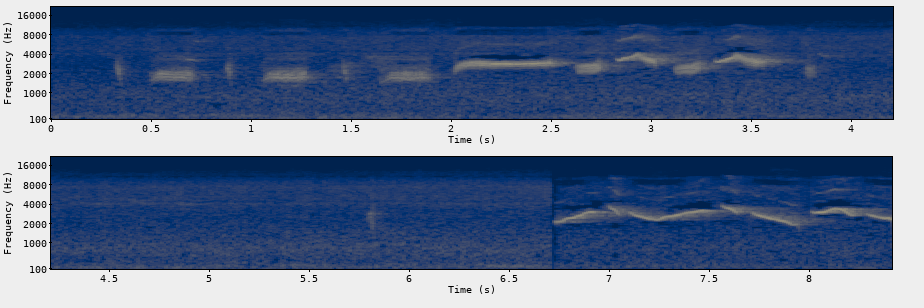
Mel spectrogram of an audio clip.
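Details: Chinese hwamei (Garrulax canorus), song.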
